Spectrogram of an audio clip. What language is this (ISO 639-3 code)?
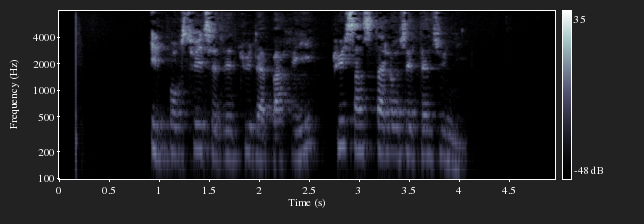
fra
